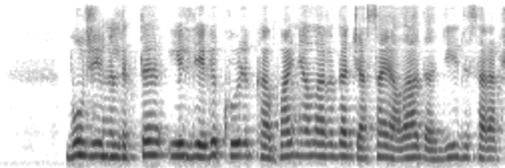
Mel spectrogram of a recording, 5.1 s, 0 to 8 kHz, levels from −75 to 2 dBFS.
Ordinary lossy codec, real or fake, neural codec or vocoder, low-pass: none; fake; vocoder, 22.05 kHz, 80 mel bands, WaveNeXt; 7.2 kHz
